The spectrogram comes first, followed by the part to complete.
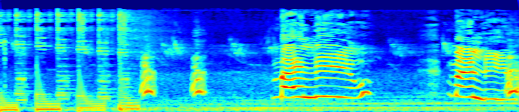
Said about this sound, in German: Ai, Gott sei Dank, ja, Leo, mein braves Hundi. Gut, dass ich dem Tier sofort den Magen ausgepumpt habe.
